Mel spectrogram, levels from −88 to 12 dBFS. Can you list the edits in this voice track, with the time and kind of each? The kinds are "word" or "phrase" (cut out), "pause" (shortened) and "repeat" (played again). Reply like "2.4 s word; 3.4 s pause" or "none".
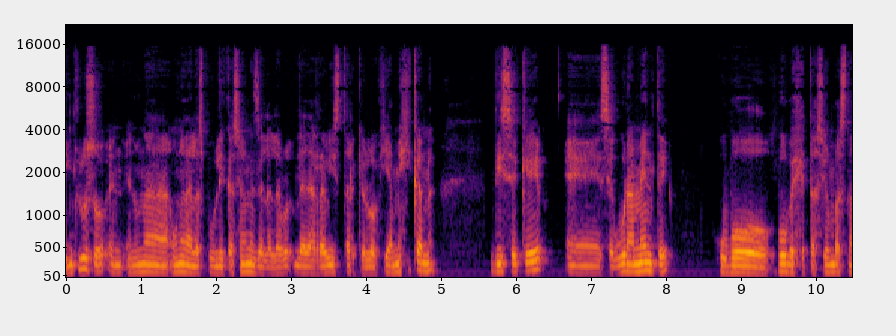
none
